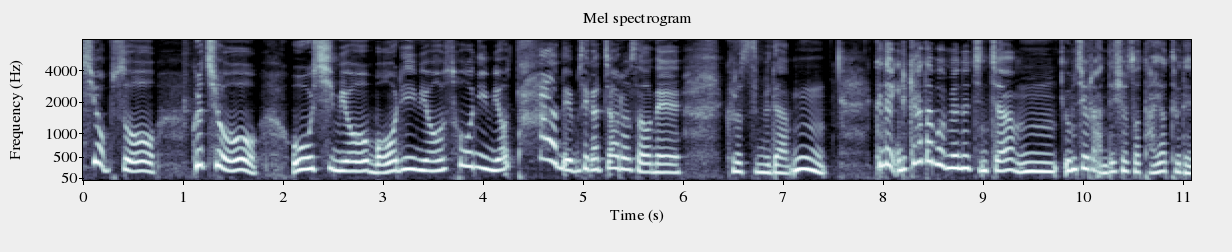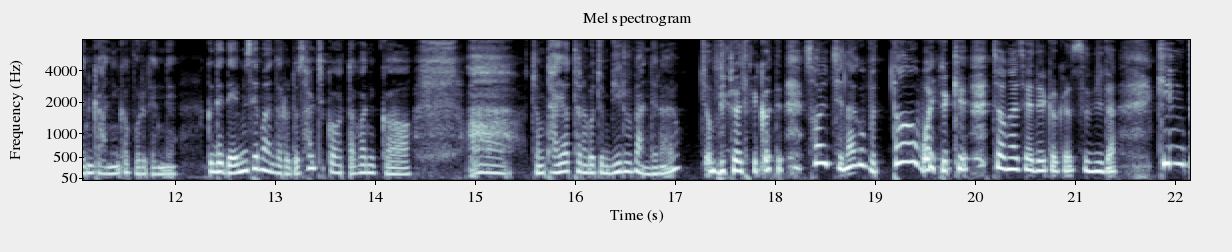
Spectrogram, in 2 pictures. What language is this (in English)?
Korean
